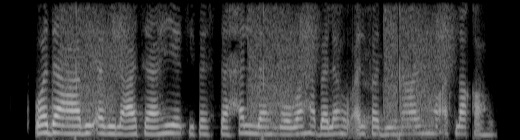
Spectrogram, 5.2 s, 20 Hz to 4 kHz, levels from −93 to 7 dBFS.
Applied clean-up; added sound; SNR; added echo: none; Gunshot, gunfire; 14 dB; none.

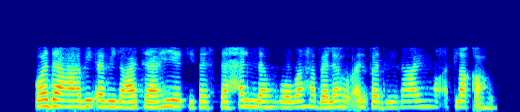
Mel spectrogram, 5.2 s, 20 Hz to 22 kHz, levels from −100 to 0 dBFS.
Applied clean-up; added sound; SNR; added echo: neural mask model DeepFilterNet 3.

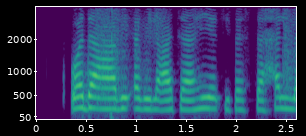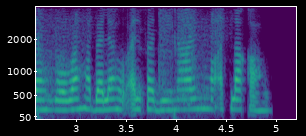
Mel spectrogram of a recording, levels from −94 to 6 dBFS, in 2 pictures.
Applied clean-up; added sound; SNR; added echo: neural mask model RNNoise.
